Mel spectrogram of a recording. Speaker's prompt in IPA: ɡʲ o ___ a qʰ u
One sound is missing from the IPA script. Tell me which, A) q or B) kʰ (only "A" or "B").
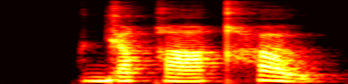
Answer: A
